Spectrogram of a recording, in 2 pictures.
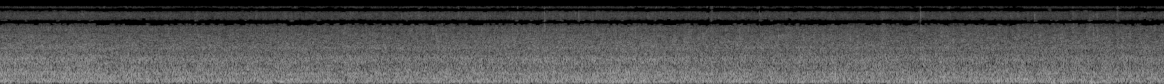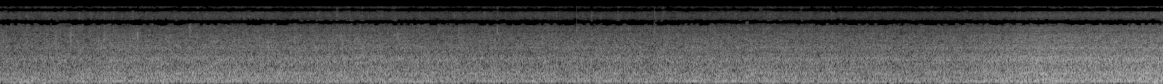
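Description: Heavy rain pouring down steadily, a dense even hiss of water, growing a little louder near the end.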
